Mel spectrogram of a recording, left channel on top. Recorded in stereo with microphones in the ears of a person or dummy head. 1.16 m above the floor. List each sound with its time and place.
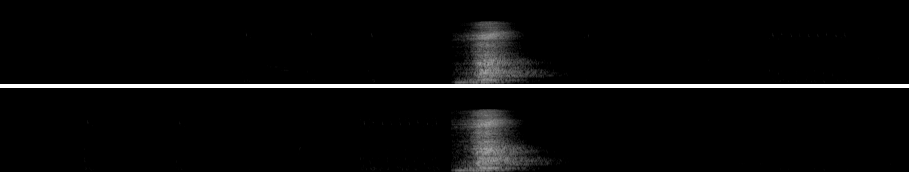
4.5 s a hiss: 80° right, 0.6 m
